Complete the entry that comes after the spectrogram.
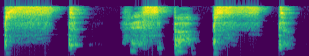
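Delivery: very soft, voiceless hushing whisper; whispering wind. A narrator's reading. Wind in the tall grass, whispering. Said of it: "Der Wind flüsterte".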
